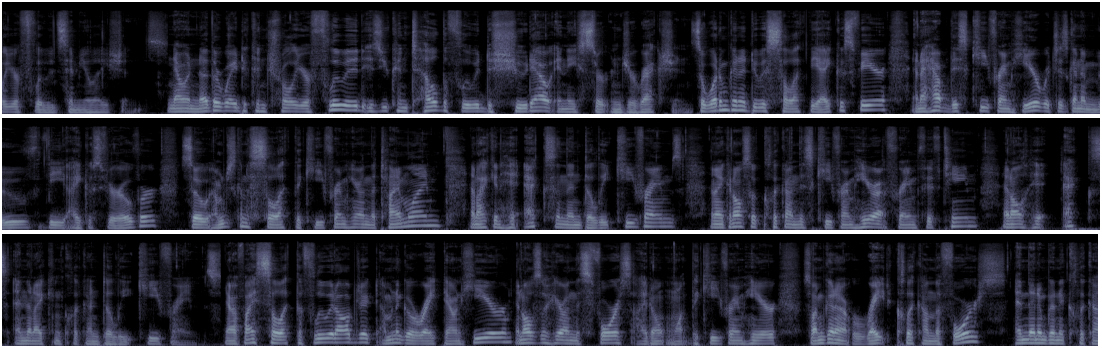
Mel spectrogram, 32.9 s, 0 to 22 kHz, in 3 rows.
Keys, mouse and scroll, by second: 0.4-1.0 scroll down 2, 1.3 space, 1.5 middle click, 3.7-6.2 middle drag, 6.2 scroll up 1, 7.3-7.6 scroll up 1, 8.9 right click, 9.2-9.6 scroll up 8, 10.2-13.2 drag, 13.2 right click, 14.8 x, 17.8 click, 18.2 right click, 21.4 x, 24.2 right click, 25.6-27.8 drag, 27.8-30.7 scroll down 1, 30.7-32.0 right drag.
